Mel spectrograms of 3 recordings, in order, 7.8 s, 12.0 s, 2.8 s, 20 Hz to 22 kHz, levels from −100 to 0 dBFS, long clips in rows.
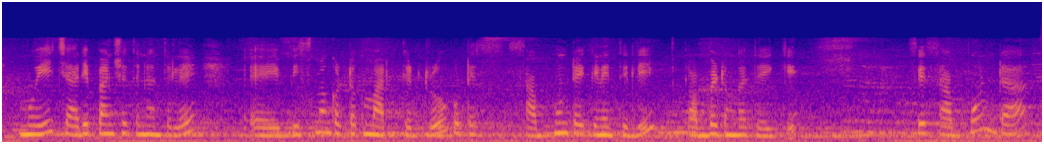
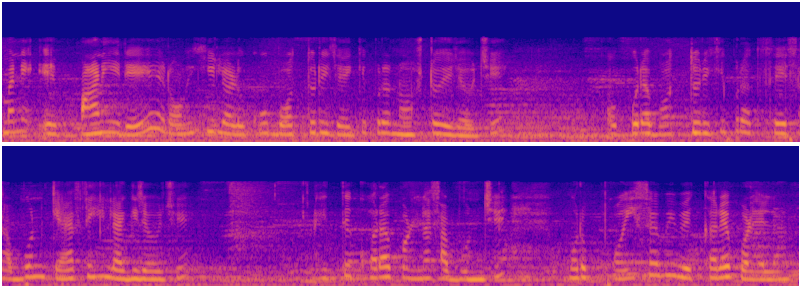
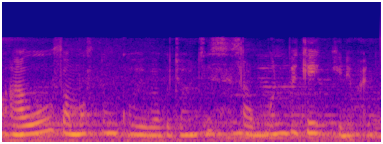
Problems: constant background noise, continuous background conversations, low volume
